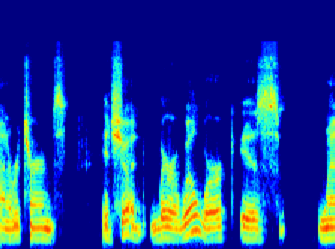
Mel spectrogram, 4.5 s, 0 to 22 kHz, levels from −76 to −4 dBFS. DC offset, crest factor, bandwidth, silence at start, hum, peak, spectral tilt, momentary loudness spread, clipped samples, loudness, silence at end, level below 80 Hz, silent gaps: under 0.1%; 16 dB; 12.5 kHz; 0 s; none; -6 dBFS; -4 dB/octave; 11 LU; under 0.1%; -22 LUFS; 0 s; -72 dBFS; none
